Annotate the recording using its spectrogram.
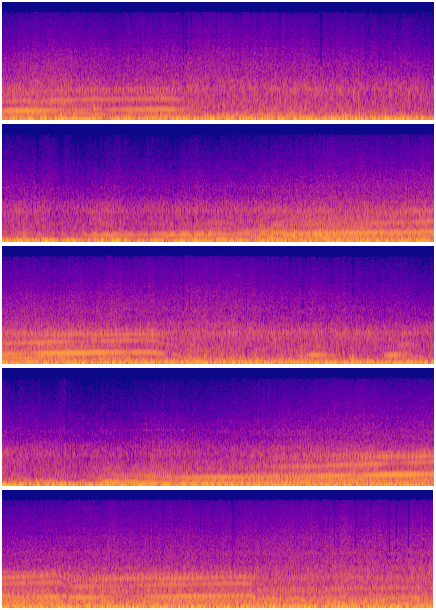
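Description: A performance car's engine heard from inside the cabin, pulling hard with its pitch climbing through the revs and dropping sharply at each upshift, three times. Between the pulls the engine note falls away, with two short blips of revs, over a constant low road and tyre rumble.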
